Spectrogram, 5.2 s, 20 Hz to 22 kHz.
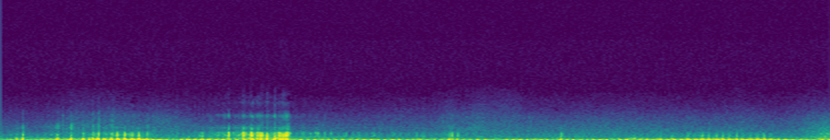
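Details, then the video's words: Indoor male kitten during a massage, purring in a continuous deep throb with fast regular pulses, overlaid early on by short scratchy bursts of fur being rubbed and groomed. "ASMR 1 Hour Kitten Massage - Perfect Sleep Helper Ear to Ear Purring"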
